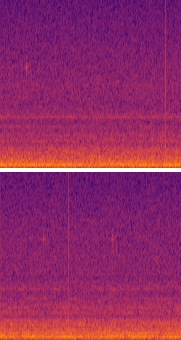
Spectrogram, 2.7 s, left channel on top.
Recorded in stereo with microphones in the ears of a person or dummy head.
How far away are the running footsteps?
I don't hear running footsteps.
